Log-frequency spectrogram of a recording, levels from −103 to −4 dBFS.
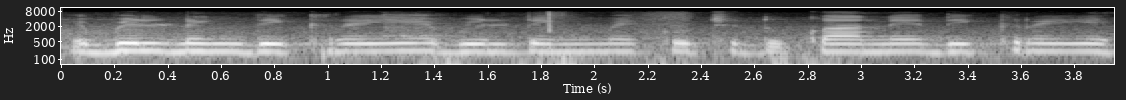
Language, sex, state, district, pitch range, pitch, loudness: Hindi, female, Gujarat, Gandhinagar, 205-210 Hz, 205 Hz, -19 LUFS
